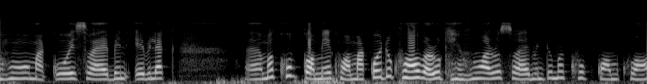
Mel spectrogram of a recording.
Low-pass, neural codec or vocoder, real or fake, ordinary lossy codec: 7.2 kHz; none; real; none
